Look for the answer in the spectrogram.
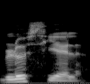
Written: bleu ciel

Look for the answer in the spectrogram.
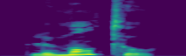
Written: manteau

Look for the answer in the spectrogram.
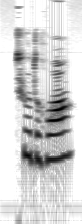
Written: tout droit

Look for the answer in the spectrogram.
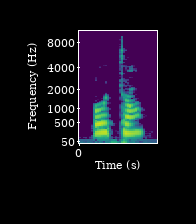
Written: autant

